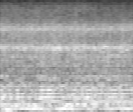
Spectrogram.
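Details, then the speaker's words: Crosley washing machine on heavy, warm water, max full load filled to the top, entering final spin: steady, even whirring hum with low motor drone, no knocks, rattles or shaking; spinning up smoothly and healthy. "And now it's going into that final spin cycle, so you'll be able to hear that it sounds good."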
